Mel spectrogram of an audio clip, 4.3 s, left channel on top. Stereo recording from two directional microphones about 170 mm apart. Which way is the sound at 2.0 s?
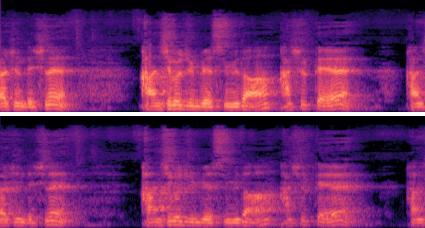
30° left (ahead or behind).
